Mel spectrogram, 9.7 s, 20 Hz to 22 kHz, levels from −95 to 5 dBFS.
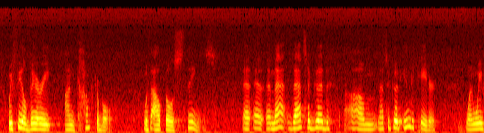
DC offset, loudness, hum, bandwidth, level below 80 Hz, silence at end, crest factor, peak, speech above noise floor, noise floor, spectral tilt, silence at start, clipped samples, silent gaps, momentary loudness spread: under 0.1%; -23 LUFS; none; 17 kHz; -54 dBFS; 0 s; 20 dB; -4 dBFS; 28 dB; -50 dBFS; -10 dB/octave; 0.2 s; under 0.1%; none; 14 LU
